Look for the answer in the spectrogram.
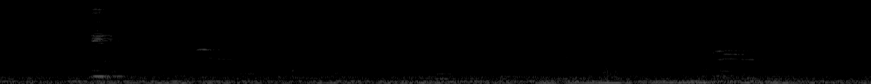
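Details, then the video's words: One-day-old newborn kittens, hungry and crawling in search of milk, give thin high mewing cries around 1 and 7 seconds, with a few fainter mews between, over steady low hum and scattered clicks. "1 Day Old Newborn Kittens Are Hungry They Started Crawling For Milk And Searching"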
